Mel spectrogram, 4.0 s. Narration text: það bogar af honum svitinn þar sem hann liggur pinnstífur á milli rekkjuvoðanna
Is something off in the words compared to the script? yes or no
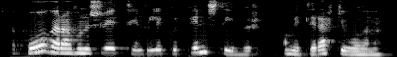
yes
